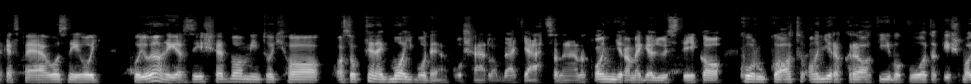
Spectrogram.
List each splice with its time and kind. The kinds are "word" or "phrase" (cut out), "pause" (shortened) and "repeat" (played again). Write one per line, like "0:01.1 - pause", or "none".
none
